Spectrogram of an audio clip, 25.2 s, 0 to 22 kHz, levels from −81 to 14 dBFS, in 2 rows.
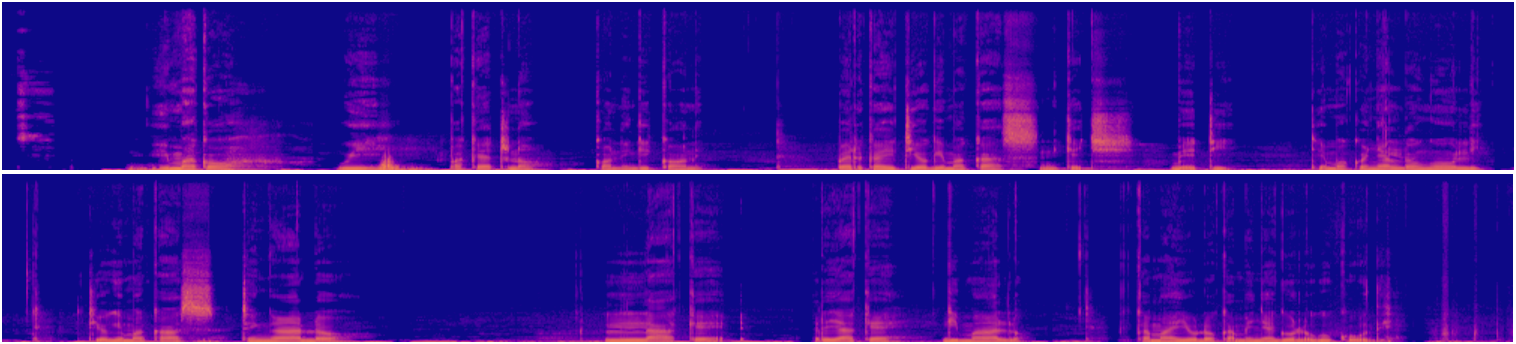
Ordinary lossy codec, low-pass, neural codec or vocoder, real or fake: none; none; none; real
